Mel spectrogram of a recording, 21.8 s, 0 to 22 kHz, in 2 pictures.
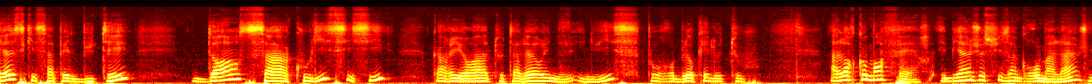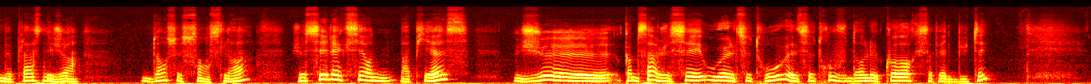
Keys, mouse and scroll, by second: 0.3 scroll up 1, 2.4-3.1 drag, 4.2-5.1 drag, 7.3-8.2 drag, 8.6 click, 10.8 KP_1, 11.8-12.6 right drag, 14.3 click, 20.3 click.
